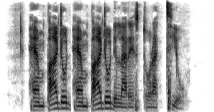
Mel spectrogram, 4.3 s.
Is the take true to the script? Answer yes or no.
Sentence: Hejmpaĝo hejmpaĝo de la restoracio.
yes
